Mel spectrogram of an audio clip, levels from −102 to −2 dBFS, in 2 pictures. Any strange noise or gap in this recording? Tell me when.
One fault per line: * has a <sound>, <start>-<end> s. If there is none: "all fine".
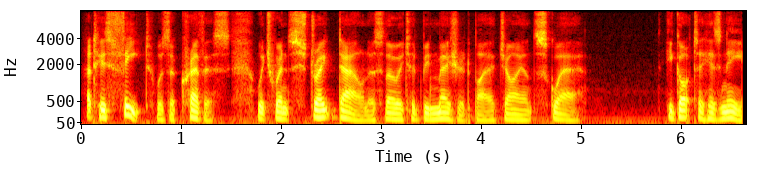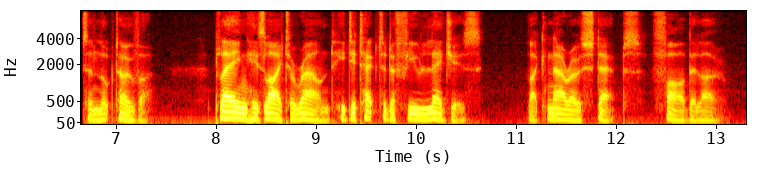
* has a dropout, 6.6-6.7 s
